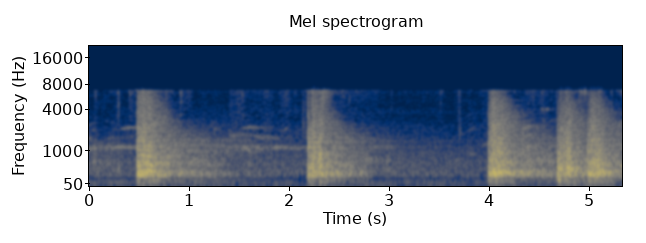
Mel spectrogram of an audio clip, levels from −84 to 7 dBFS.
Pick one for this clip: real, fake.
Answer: fake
